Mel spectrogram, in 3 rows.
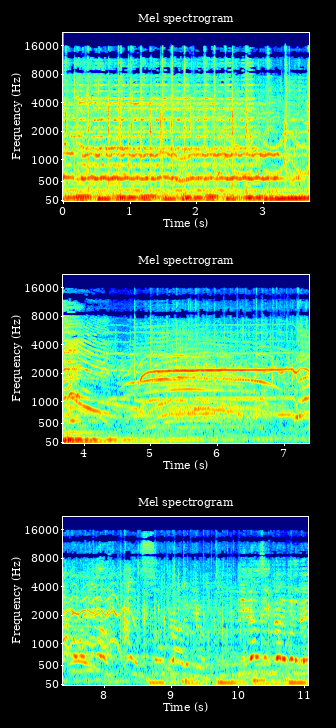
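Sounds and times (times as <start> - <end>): live latin folk music: 0.0 - 6.1, 8.6 - 11.0
crowd cheering and whooping: 3.6 - 8.6.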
